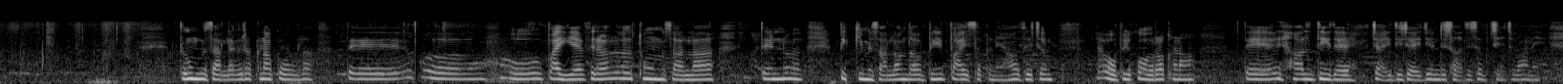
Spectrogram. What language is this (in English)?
Dogri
